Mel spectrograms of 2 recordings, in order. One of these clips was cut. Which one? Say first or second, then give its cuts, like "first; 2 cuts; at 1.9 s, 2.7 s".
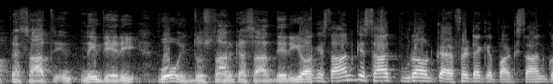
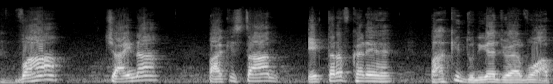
first; 1 cut; at 3.2 s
